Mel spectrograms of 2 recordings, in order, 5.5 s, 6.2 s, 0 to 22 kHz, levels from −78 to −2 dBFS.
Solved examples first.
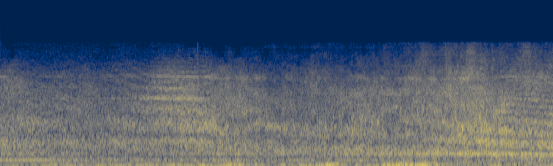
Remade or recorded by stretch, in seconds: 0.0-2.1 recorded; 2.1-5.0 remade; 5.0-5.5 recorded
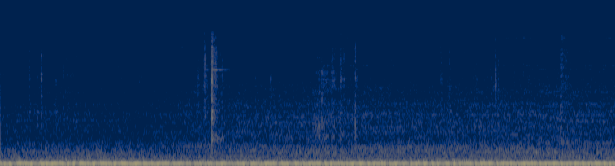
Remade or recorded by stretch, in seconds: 0.0-0.8 remade; 0.8-6.2 recorded

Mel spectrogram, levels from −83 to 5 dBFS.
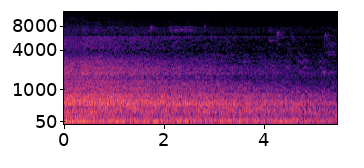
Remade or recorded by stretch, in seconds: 0.0-1.3 recorded; 1.3-4.4 remade; 4.4-5.5 recorded

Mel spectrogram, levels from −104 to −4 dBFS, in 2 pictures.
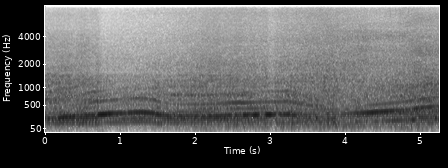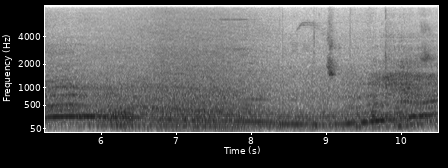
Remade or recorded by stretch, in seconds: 0.0-1.1 remade; 1.1-2.1 recorded; 2.1-2.6 remade; 2.6-5.7 recorded; 5.7-7.9 remade; 7.9-10.1 recorded; 10.1-10.5 remade

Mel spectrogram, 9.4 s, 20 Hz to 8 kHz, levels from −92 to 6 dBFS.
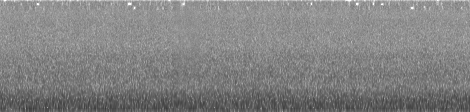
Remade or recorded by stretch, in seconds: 0.0-3.5 recorded; 3.5-4.0 remade; 4.0-9.4 recorded

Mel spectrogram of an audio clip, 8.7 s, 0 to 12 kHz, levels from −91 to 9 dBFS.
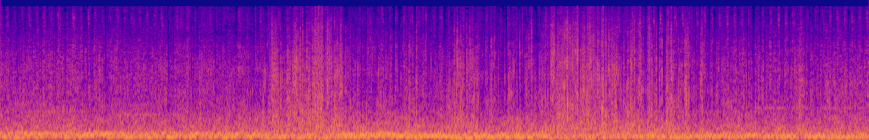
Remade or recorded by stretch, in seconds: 0.0-1.8 recorded; 1.8-2.7 remade; 2.7-3.2 recorded; 3.2-3.8 remade; 3.8-4.7 recorded; 4.7-6.5 remade; 6.5-8.7 recorded

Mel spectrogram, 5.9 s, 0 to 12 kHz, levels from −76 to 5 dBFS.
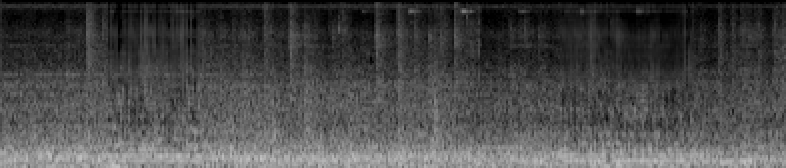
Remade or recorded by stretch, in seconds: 0.0-0.8 recorded; 0.8-1.5 remade; 1.5-4.2 recorded; 4.2-5.2 remade; 5.2-5.9 recorded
